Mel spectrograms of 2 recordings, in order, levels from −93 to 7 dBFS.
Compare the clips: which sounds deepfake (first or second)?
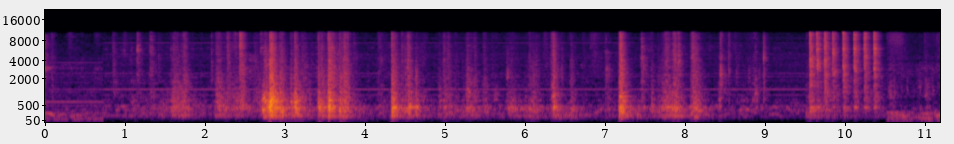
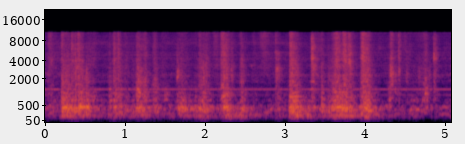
second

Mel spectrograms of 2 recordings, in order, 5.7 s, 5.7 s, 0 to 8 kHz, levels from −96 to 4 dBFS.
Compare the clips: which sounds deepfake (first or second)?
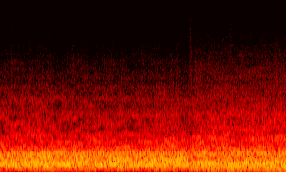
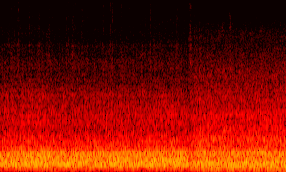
first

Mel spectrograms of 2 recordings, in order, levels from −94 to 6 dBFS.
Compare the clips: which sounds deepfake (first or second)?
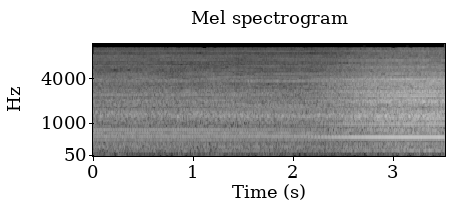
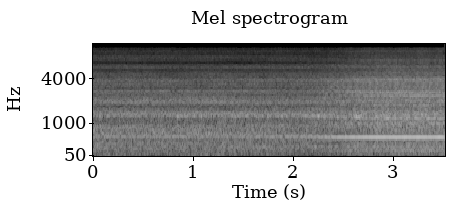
second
